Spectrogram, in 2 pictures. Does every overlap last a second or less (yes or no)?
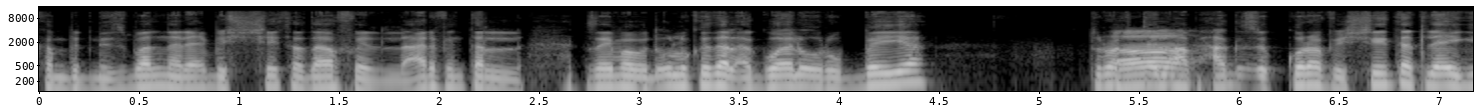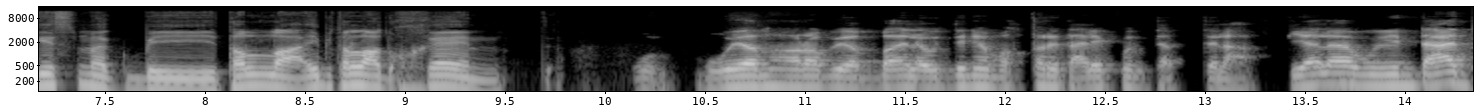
yes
